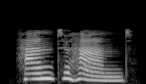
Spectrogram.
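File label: "hand-to-hand", English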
